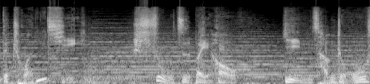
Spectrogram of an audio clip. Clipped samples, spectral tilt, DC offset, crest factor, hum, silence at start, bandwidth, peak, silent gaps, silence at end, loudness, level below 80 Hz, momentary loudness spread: 0.8%; -3.5 dB/octave; under 0.1%; 10 dB; none; 0 s; over 20 kHz; 0 dBFS; none; 0 s; -9 LUFS; -20 dBFS; 9 LU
